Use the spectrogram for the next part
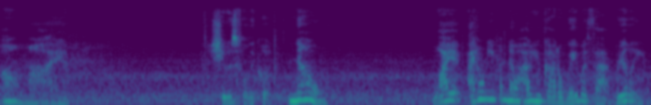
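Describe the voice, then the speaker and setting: Hushed, gravelly woman in a morning whisper. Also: mid-range voice, expressive, slow pace, pauses often, background noise. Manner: hushed, half-whispered talk, rambling and joking. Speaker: livestream host reading chat. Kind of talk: casual morning livestream chat. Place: home with others asleep. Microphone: phone or camera on a tripod.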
